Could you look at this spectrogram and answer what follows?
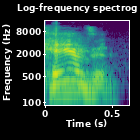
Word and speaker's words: Kansan: It's Kansan. What are you saying? Pronounce it phonetically. Sound it out. Clap the hands. Kansan. Kansan. Like the cans in the cupboard?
